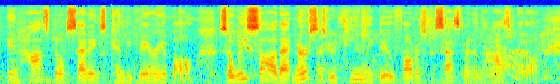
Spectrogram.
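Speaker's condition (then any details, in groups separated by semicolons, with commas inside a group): No condition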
